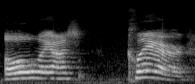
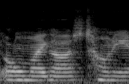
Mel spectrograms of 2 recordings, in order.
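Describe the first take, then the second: First: Loud, higher exasperated outburst; exasperated exclamation. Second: Subdued, grave retold quote; serious. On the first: Retold or imitated. Answering boyfriend's mom, loud exasperation. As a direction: re-enact losing patience, loudly. Acts out her exasperated reply. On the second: Boyfriend's mom about to reveal something, serious. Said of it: "she's still serious".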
